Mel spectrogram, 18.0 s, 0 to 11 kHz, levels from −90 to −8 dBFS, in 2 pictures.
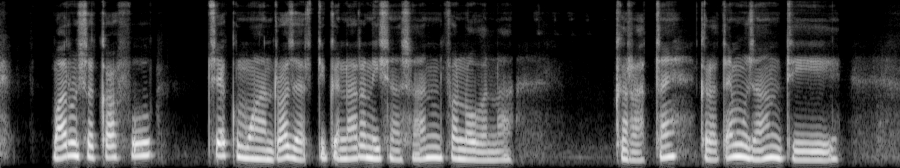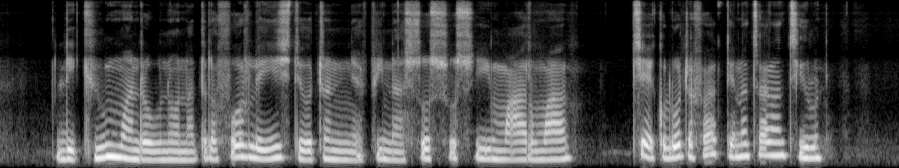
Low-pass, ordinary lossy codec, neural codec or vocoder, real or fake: none; none; none; real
